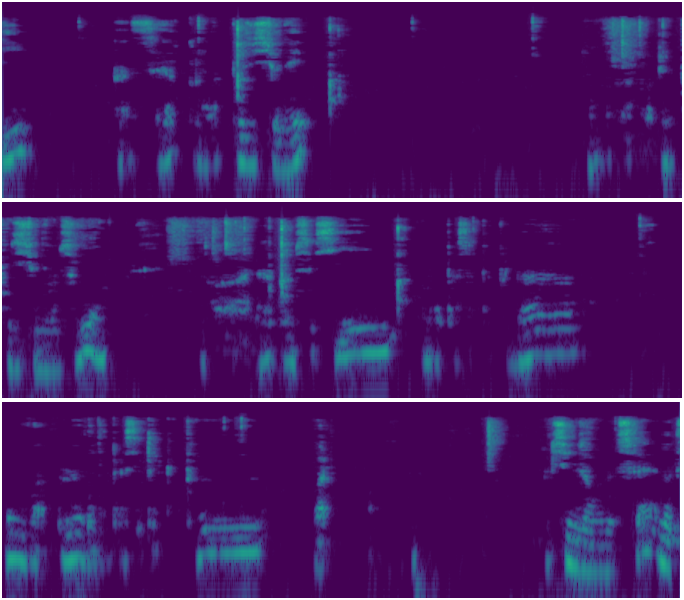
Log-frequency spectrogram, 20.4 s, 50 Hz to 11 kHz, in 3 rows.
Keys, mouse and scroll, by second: 2.4-4.4 middle drag, 4.0-6.0 drag, 7.8 g, 9.2-11.1 drag, 9.6-11.4 middle drag, 11.4-13.4 drag, 14.5 g, 15.9-17.8 drag, 19.7-20.3 drag.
